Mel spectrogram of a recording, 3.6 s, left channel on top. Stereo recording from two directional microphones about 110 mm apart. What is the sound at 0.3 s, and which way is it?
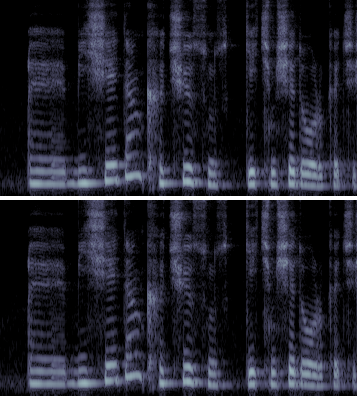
Speech, 25° left (ahead or behind).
